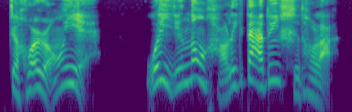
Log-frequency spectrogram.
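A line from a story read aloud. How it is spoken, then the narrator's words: Loud shout. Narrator (Chinese): 他大声叫道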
